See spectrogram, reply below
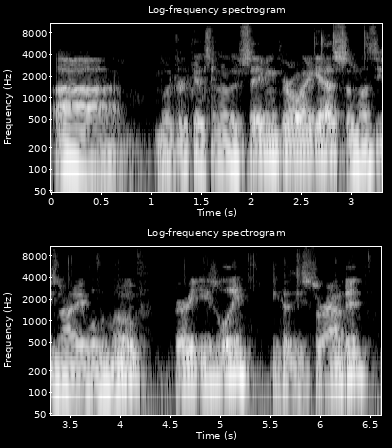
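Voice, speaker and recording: A man's voice: medium pitch, normal speed, darkish tone, echoey room, recorded from a distance, slight background noise. A man playing a tabletop game, chatting casually and making jokey asides about the rules. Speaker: player.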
